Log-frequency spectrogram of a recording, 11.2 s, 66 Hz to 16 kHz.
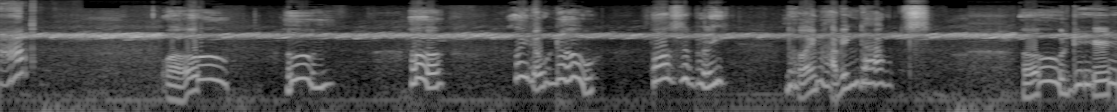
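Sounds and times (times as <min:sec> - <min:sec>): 
man imitating peeper frog calls with rising chirps: 0:00.0 - 0:00.5, 0:01.6 - 0:11.1
steady high-pitched insect-like drone: 0:00.0 - 0:11.1
speech: 0:01.6 - 0:03.4, 0:04.1 - 0:04.6, 0:05.2 - 0:09.2, 0:10.2 - 0:11.1.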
